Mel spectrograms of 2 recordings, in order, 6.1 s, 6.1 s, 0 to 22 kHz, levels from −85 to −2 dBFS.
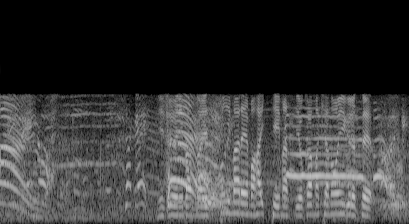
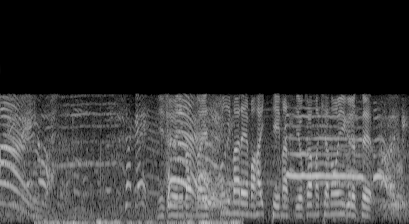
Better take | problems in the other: first | background sound (Hammer); 11 dB below the speech

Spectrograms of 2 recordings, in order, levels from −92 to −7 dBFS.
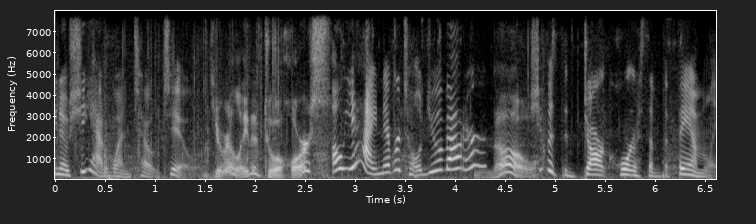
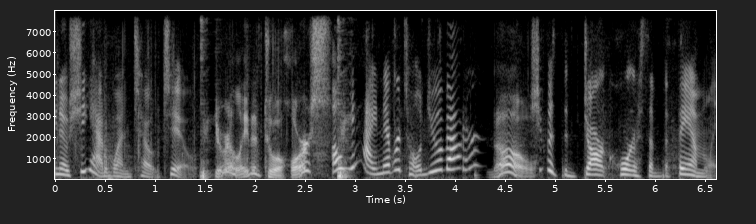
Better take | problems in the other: first | noise reduction (neural mask model RNNoise)

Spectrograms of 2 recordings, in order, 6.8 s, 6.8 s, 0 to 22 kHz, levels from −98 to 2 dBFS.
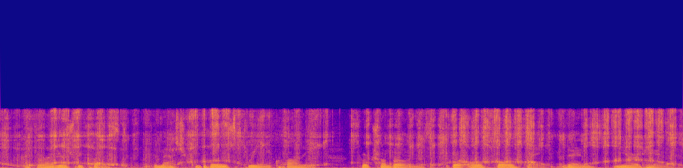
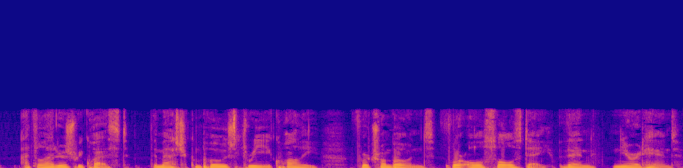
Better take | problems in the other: second | background sound (Domestic sounds, home sounds); 6 dB below the speech

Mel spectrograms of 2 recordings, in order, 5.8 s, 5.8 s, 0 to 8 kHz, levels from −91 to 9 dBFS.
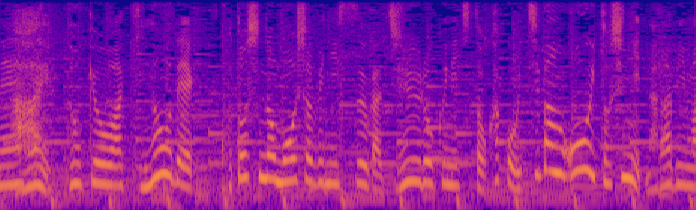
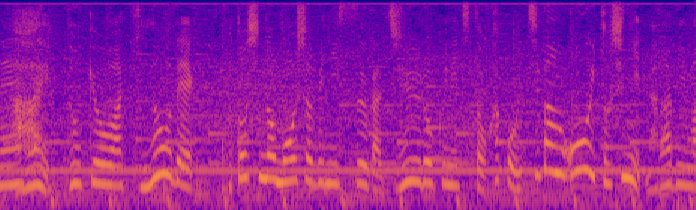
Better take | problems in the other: first | background sound (Telephone); 13 dB below the speech

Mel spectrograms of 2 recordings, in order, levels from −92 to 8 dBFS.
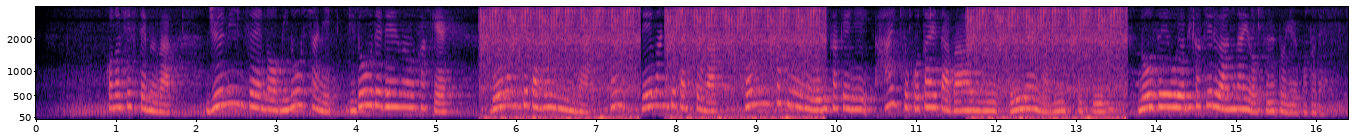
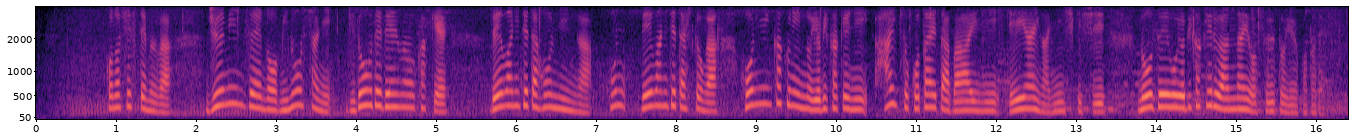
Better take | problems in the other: second | background sound (Bicycle); 5 dB below the speech // room echo; dies away in 0.9 s

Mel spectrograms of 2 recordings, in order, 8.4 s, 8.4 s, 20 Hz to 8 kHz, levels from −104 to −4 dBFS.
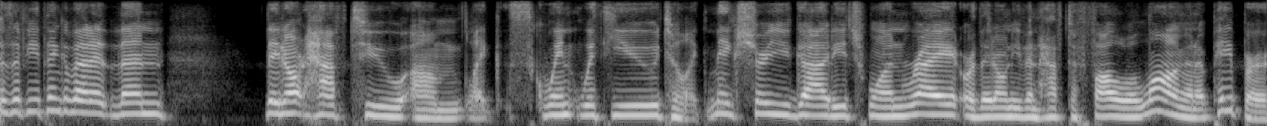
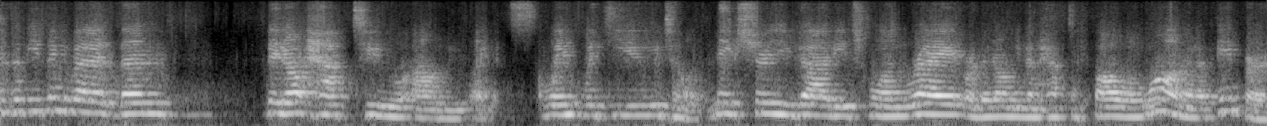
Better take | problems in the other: first | noise reduction (neural separator model SepFormer DNS4)

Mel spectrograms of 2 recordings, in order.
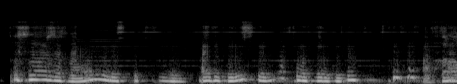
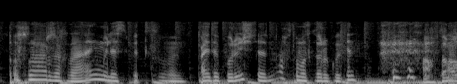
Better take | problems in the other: second | noise reduction (neural separator model SepFormer DNS4)

